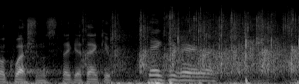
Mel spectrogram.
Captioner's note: audience applauding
